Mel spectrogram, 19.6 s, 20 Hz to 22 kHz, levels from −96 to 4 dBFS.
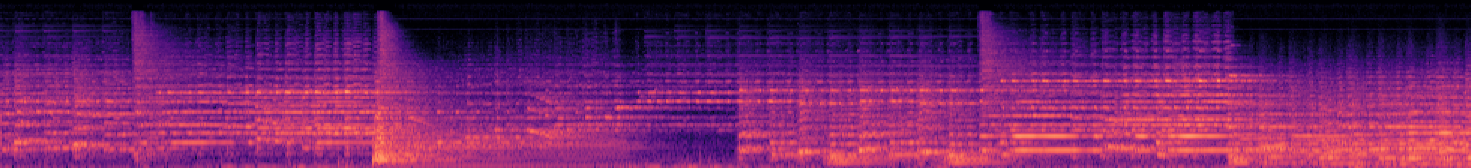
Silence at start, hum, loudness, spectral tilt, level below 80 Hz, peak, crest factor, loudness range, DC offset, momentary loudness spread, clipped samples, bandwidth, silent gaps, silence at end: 0 s; none; -25 LUFS; -4 dB/octave; -50 dBFS; -6 dBFS; 20 dB; 10 LU; under 0.1%; 12 LU; under 0.1%; 17.5 kHz; none; 0 s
